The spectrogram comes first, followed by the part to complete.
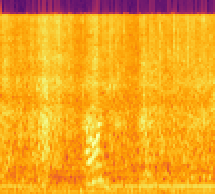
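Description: Faint voices of people calling out briefly, over a steady low hum and a wash of background noise.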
